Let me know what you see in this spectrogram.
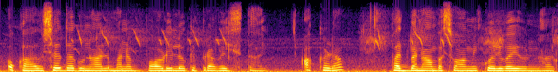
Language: Telugu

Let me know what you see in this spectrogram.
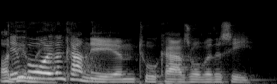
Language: Welsh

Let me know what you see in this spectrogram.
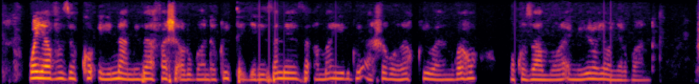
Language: Kinyarwanda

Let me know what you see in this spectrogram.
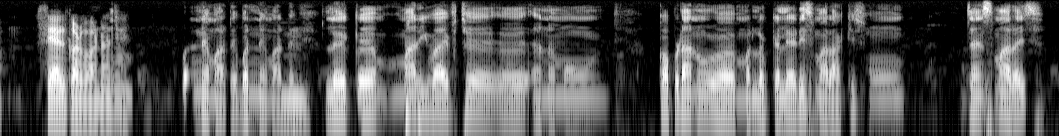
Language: Gujarati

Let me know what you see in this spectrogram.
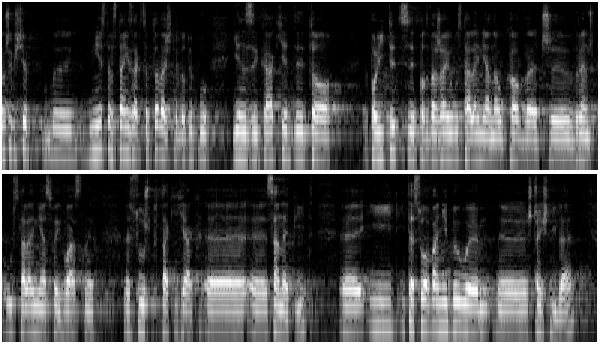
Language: Polish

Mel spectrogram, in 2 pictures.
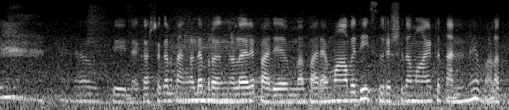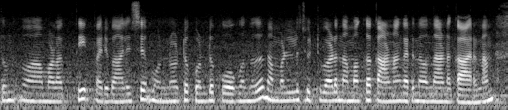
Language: Malayalam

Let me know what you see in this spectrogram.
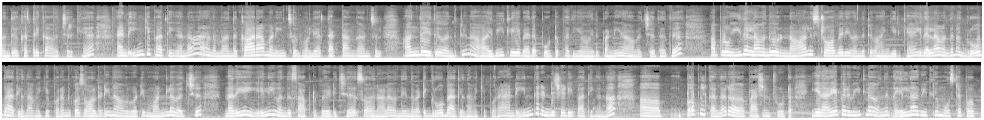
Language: Romanian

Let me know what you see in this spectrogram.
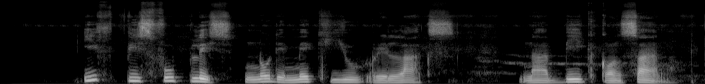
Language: Nigerian Pidgin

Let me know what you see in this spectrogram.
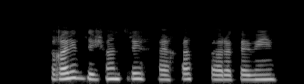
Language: Pashto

